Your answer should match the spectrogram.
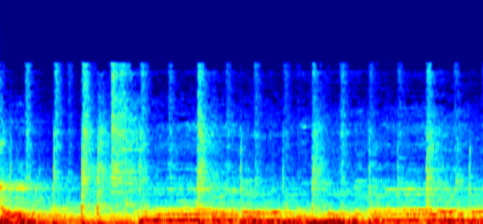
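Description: Live pop-rock band playing over a steady drum beat, with a wordless "wuu wuu" vocal line sung in long held notes.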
